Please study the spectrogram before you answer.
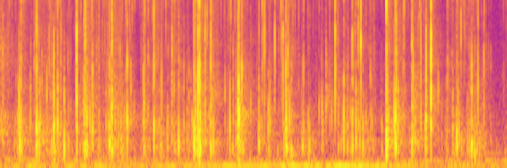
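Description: A clear plastic film bag full of biscuits is squeezed and crinkled with the fingertips. The result is a dense, quiet stream of bright, crackly crinkles with sharp crunchy snaps scattered throughout, each dying away almost instantly.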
